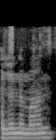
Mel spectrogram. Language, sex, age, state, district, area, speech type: Urdu, male, 18-30, Delhi, North East Delhi, urban, spontaneous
